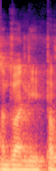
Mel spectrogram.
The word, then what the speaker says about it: Dua Lipa: A Dua Lipa, ela tem uma voz muito peculiar, eu gosto muito. Você deu uma pesquisada aí? Falei certo? – Tá é, tá certo? Falou. Eu é, não lembro qual que é, é o...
